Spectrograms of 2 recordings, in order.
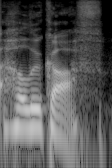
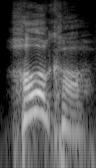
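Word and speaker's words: Hlookoff: Yeah, Halukov. Holokov. It's Russian. He said Halukov, and you immediately said it wrong.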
